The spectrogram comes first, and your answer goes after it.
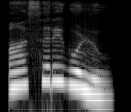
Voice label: "ಆಸರ್ಗಳೆ", Kannada

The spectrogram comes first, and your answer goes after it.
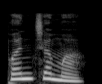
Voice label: "ಪಂಚಮಿ", Kannada

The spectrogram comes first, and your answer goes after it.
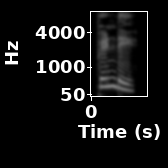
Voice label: "ಪೇಂಠೆ", kannada

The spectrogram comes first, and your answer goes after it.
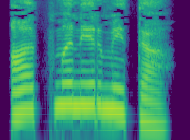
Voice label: "ಆತ್ಮನಿರ್ಮಿತ", Kannada

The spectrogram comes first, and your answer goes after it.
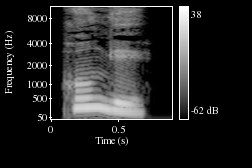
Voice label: "ಹೊಂಗೆ", Kannada

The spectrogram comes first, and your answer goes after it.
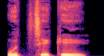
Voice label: "ಉಚ್ಚುಕ", Kannada

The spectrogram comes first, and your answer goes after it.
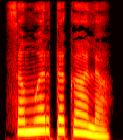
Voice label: "ಸಂವರ್ತಕಾಲ", Kannada

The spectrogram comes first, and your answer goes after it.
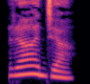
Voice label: "ಋಜು", Kannada

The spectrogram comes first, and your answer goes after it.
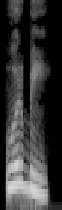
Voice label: "ಒರ್ಬ", Kannada

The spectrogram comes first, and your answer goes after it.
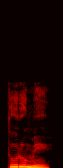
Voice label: "ಧರುಮ", Kannada

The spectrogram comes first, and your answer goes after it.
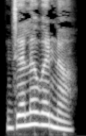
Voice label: "ಜಲವರ್ಣ", Kannada

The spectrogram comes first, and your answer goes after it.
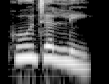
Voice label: "ಹಿಜ್ಜಲ", Kannada

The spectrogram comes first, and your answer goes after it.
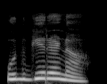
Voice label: "ಉದ್ಗರಣೆ", Kannada

